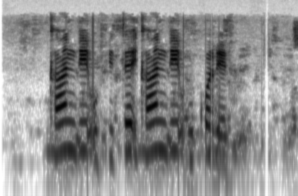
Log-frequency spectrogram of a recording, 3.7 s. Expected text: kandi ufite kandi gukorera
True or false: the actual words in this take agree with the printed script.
true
